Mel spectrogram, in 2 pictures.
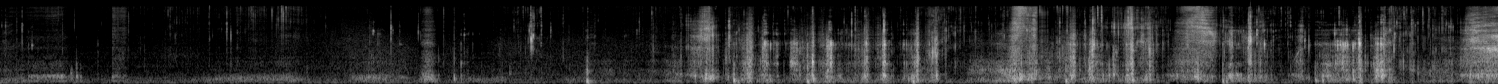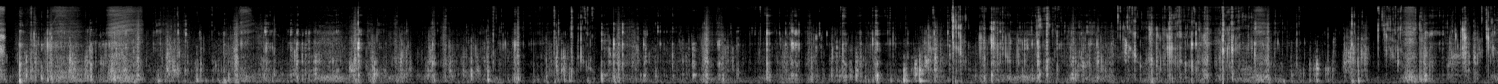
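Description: Close-miked chewing and biting of giant salmon nigiri topped with sliced raw onion and white mayonnaise-based sauce, loud and wet, beginning about seven seconds in. Before that, only faint light taps and scrapes as the sauce is spooned on.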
